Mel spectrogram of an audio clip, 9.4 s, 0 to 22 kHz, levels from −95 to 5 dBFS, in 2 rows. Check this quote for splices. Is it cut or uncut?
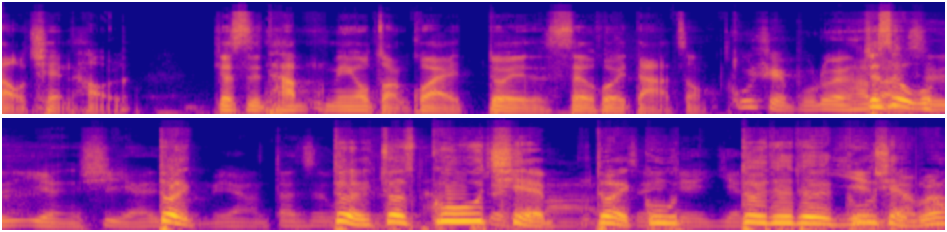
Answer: uncut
